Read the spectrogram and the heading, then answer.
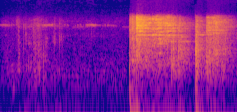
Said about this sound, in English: when Mary throws that stone through the window of the abandoned house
